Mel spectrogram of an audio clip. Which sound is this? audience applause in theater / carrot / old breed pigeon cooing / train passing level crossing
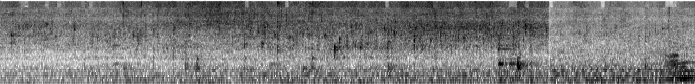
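carrot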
